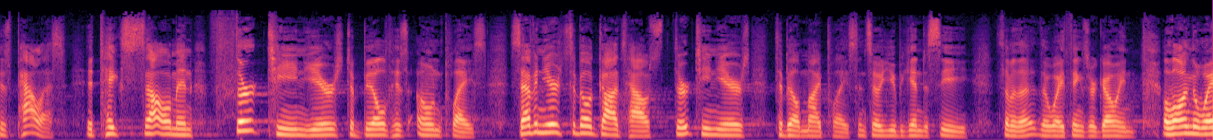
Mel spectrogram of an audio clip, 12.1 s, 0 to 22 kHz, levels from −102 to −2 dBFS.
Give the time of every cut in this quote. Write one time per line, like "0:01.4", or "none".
none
